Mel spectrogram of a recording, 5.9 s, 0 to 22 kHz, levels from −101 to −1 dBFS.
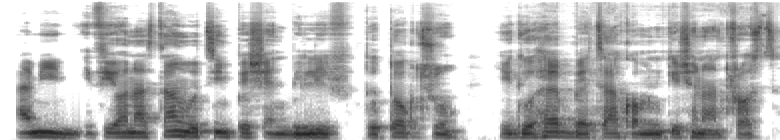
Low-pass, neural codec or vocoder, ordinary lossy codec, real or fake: none; vocoder, 48 kHz, 128 mel bands, Vocos; none; fake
